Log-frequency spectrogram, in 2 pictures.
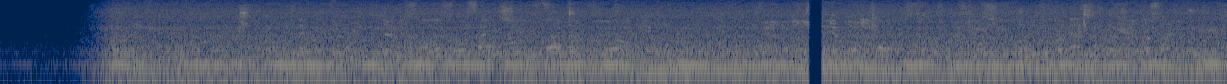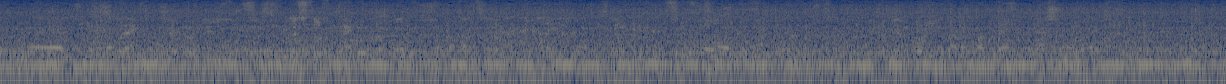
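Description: Interior of an airport bus: a steady engine drone with a low hum, starting about a second in, with the sound cutting out for an instant about eight seconds in.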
